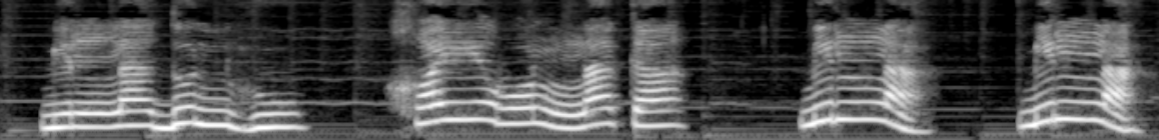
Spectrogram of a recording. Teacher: Dibacanya tanpa dengung dan bersambung. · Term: idgham bila ghunah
